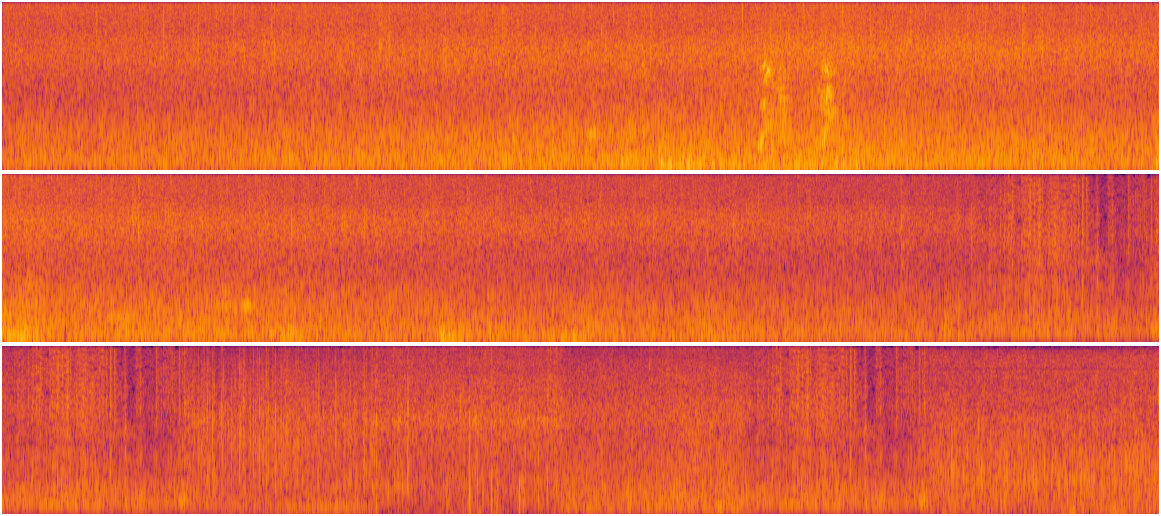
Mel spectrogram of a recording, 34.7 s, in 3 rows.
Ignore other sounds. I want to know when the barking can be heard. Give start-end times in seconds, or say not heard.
7.2-8.6.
